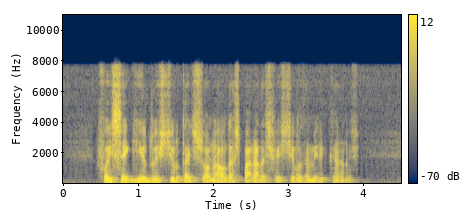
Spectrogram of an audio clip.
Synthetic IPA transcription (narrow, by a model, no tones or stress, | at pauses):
fojseɡid̪ʊɪʃt͡ʃilʊt̪ɾad͡ʒisionawd̪ɐspaɾad̪ɐsfeʃt͡ʃivɐzameɾikɐ̃nɐ̰s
